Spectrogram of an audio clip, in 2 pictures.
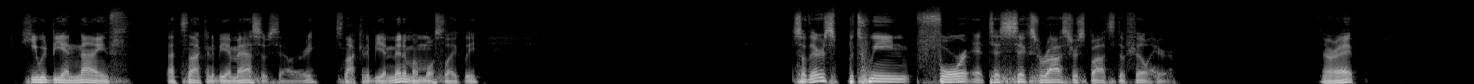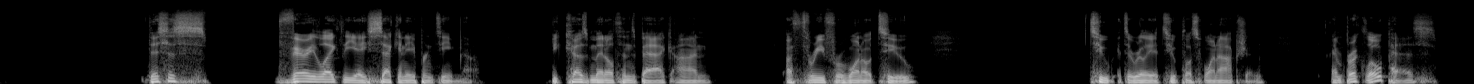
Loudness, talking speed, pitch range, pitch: -23 LUFS, 130 wpm, 85-110 Hz, 95 Hz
